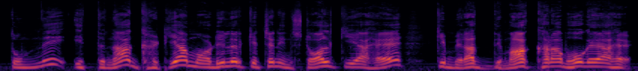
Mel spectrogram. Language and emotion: Hindi, angry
